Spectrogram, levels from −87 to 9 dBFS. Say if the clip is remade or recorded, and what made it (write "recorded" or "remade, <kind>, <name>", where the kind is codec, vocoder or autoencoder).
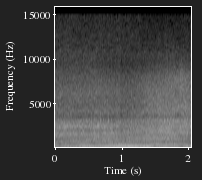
remade, codec, SNAC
